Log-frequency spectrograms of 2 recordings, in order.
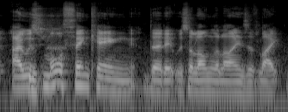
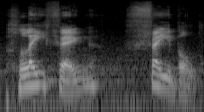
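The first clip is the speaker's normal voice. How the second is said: slow repeat; slower than usual. Shown as a demonstration. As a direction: repeat it slowly for clarity. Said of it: "Sorry, I missed that first word".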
